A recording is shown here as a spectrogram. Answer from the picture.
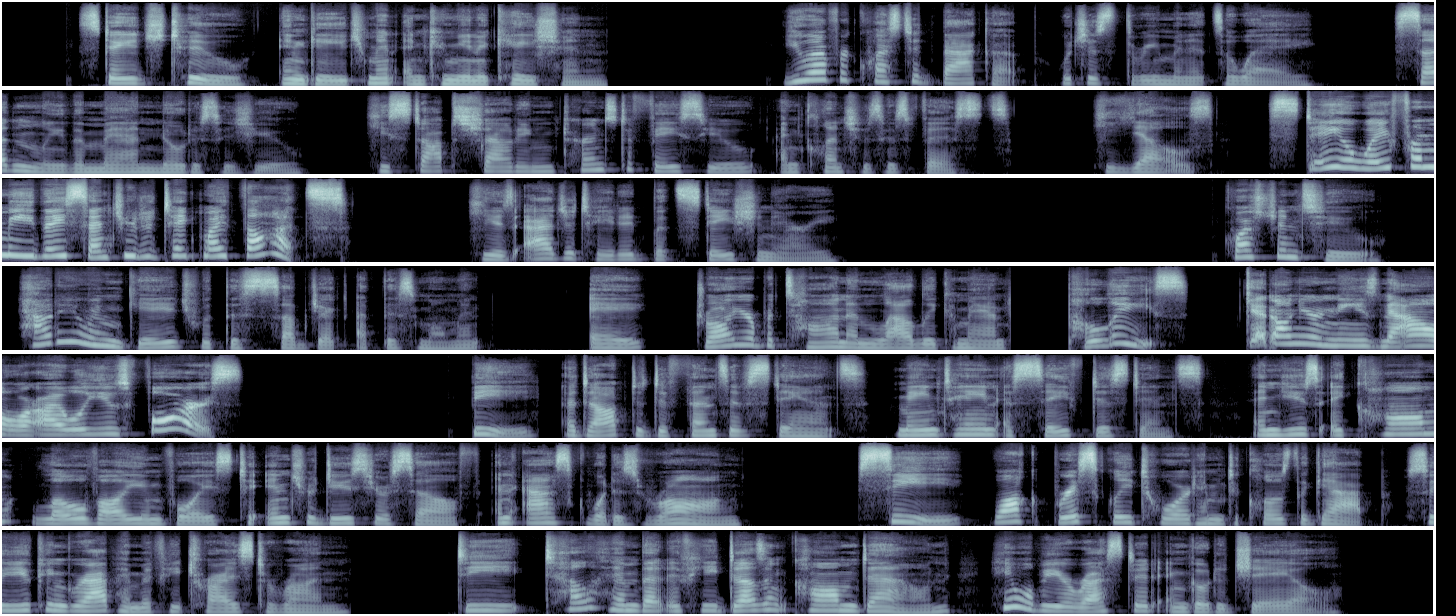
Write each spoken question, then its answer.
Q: How do you engage with this subject at this moment?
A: The correct answer is B.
